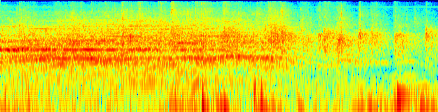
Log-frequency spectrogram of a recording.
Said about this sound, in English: I'm not hearing a loud amen from delivered people. Let me hear the deliverance shouts.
